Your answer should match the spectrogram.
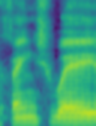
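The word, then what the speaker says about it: feng shui: mga yoga yung mga feng way fongo an pareho lang yan pungsoy or feng shwe or ano man yung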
